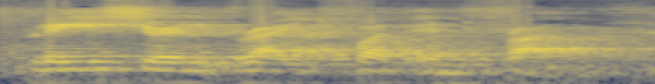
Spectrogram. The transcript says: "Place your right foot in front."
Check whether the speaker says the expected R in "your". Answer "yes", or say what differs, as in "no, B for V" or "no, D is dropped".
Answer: no, L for R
